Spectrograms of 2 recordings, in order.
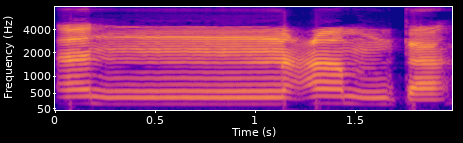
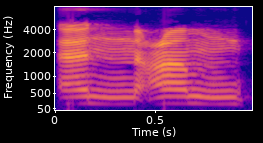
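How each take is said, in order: First: The n sound flows on continuously without stopping. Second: The n sound is held moderately, neither cut nor flowing. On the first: The speaker calls it wrong. "सिफ्त रिखावत को नून में जो है अदा करेंगे तो ये यूं होगा" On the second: The speaker calls it right. "बिल्कुल दरमियानी कैफियत है, तवस्सुत के साथ हमने पढ़ा है"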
